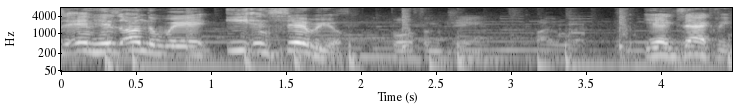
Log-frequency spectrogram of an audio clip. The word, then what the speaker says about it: Botham Jean: Botham Jean, by the way. Yeah, exactly. Bill, how you pronounce his name again? Botham Jean, right.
